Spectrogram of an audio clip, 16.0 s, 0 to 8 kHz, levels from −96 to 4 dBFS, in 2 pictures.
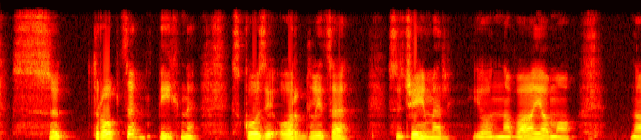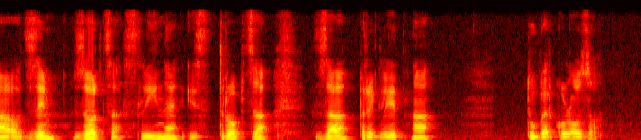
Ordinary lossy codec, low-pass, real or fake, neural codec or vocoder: none; 7.2 kHz; real; none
